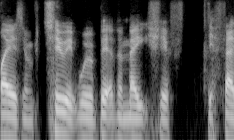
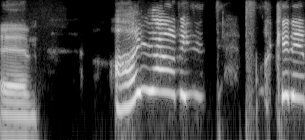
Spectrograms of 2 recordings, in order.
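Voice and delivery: mock high-pitched shriek, much higher and slower; 4 dB louder than usual. Telling about an annoying man sitting behind him, imitating his shrieking. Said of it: "a lot higher voice than you".

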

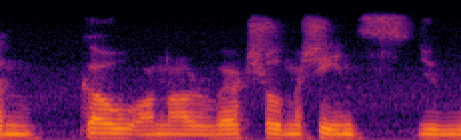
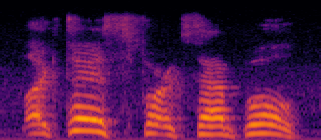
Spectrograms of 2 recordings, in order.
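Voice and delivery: put-on very high-pitched, aged, elderly character voice; 12 semitones higher than usual. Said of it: "I do a, an old voice".

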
